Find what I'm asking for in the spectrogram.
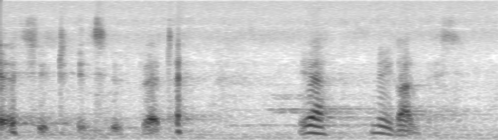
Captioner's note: laughing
